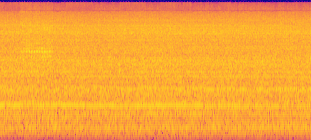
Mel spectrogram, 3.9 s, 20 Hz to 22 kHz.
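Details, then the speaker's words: 2004 Honda Accord engine idling after drive belt tensioner assembly replacement: steady even hiss with a faint constant whistle, no buzzing when checked with a screwdriver as stethoscope; tensioner now quiet, normal. "okay so that's it is nice and quiet now all right so that's it we'll shut this off"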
